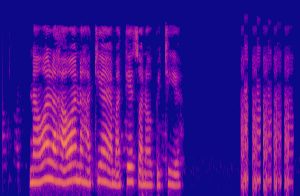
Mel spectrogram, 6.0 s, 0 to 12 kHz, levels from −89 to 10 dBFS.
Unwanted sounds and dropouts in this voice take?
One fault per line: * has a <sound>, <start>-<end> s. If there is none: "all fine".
* has a laugh, 4.8-5.9 s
